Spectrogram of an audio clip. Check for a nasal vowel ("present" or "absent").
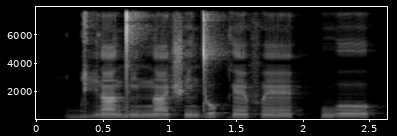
present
